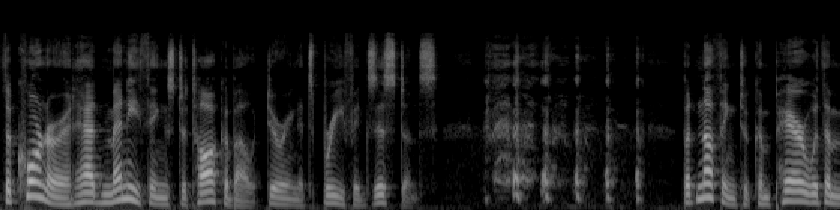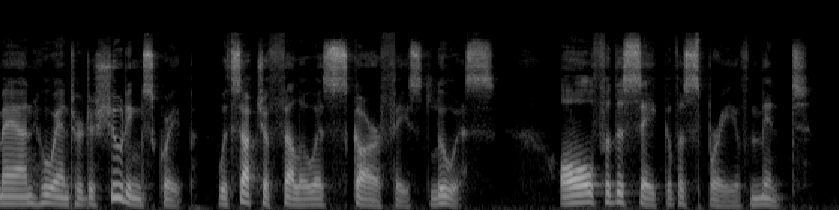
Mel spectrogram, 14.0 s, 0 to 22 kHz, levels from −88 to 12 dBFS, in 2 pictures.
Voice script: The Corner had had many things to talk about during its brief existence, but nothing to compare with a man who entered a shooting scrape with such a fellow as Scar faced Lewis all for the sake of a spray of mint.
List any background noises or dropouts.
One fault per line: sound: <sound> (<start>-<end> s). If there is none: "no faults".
sound: laugh (4.0-5.4 s)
